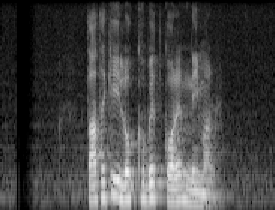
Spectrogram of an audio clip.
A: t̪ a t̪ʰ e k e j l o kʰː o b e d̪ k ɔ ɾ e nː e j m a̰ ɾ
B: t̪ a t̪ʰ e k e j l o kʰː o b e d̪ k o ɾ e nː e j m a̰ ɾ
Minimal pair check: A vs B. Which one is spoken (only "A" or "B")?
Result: A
